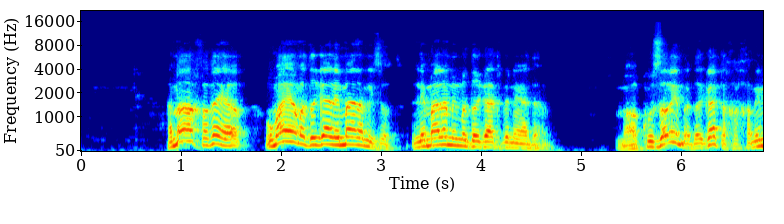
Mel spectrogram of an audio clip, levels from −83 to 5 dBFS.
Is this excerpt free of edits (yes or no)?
yes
